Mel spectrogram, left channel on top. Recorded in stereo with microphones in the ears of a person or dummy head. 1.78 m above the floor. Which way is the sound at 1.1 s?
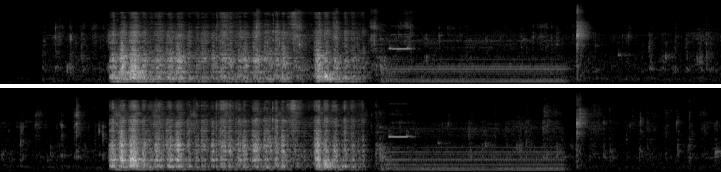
40° right (ahead or behind).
